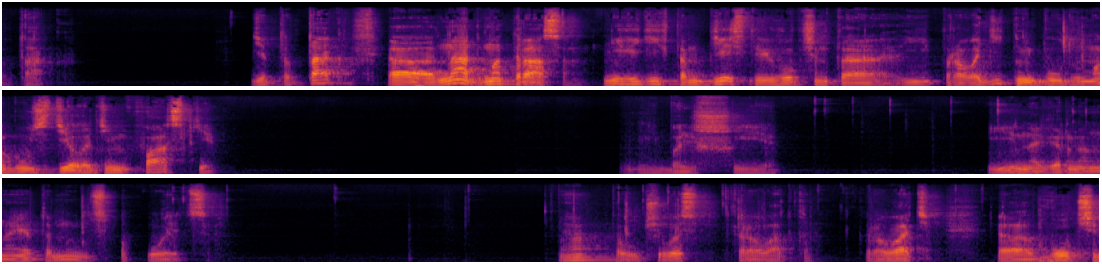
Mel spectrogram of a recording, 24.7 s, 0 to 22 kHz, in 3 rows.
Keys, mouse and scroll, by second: 4.1-7.3 middle drag, 7.9 a, 9.4 ctrl+b, 14.5 middle click, 15.0 Tab, 15.3 middle click, 16.2 click, 17.1 q, 18.1-18.9 middle drag, 19.9-21.0 middle drag, 21.2 shift+middle drag, 22.0 ctrl+s, 22.5 middle click, 23.5 middle drag.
